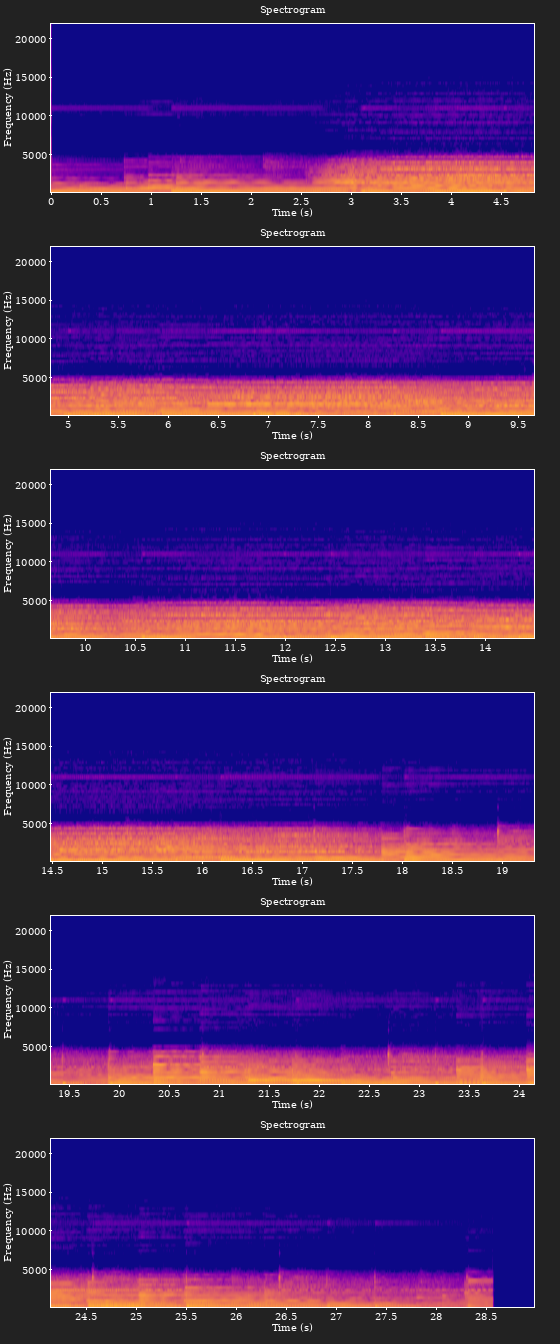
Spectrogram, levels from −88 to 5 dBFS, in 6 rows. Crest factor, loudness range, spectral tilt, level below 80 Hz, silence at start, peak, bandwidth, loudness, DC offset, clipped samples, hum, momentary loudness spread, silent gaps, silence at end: 16 dB; 4 LU; -8.5 dB/octave; -28 dBFS; 0 s; -2 dBFS; 5 kHz; -17 LUFS; 0.9%; under 0.1%; none; 8 LU; none; 0.4 s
